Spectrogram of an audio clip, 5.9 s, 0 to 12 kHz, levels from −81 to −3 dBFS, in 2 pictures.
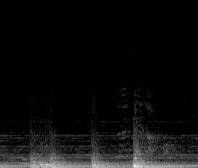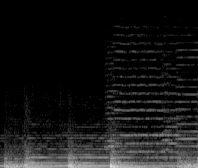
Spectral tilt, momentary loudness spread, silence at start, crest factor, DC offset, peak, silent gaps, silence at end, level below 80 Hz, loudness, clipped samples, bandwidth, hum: -9 dB/octave; 13 LU; 0 s; 20 dB; 0.1%; -6 dBFS; none; 0 s; -46 dBFS; -28 LUFS; under 0.1%; 8.8 kHz; none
